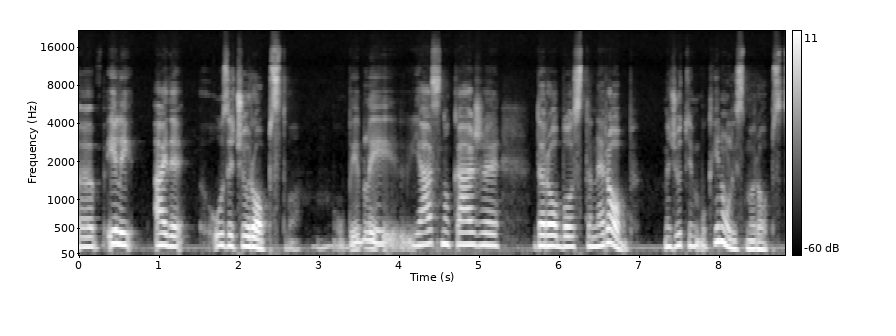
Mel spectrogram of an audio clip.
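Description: The voice has a dark, mellow tone, very wide pitch swings, and very even loudness at a fairly slow pace with long, frequent pauses. The recording is very clean, with a silent background. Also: woman, fairly low pitch for a woman. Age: 40s. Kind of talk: casual chat.

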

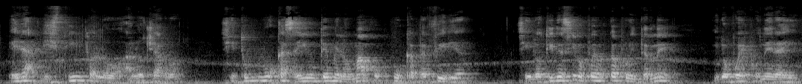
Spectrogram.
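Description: A man's fairly high voice with lively intonation at a very fast pace, with audible room echo and noticeable background noise. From Peru, Callao. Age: 60s. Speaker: percussionist. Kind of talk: interview.

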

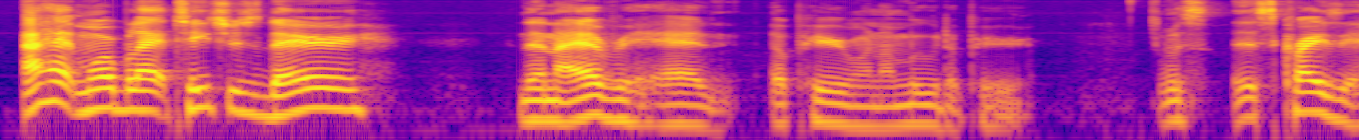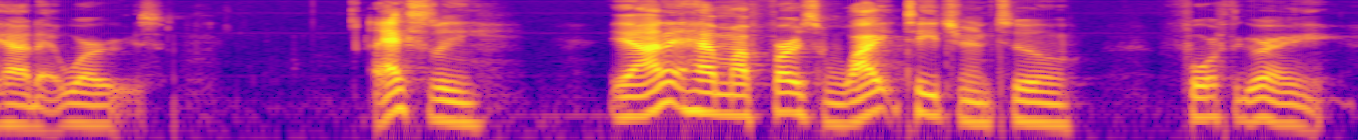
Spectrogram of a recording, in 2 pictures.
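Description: Bright and sharp in tone, a man with a medium pitch speaks at a fairly slow pace with lively intonation and long, frequent pauses, recorded very cleanly against a silent background. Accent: American. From US South, Chattanooga, Tennessee. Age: 30s. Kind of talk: casual chat.

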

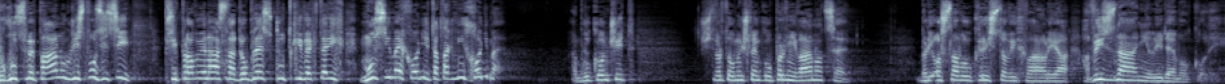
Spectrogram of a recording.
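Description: A man speaks fairly quickly with a high voice. His pitch swings through a very wide range. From Czech village. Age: 40s. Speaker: pastor. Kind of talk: sermon.

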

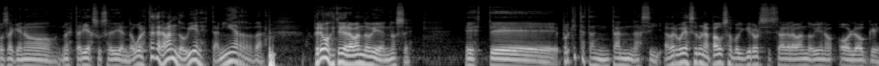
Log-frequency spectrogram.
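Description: Animated, fairly quick speech from a man with a Rioplatense accent, fairly low in pitch and lively in intonation. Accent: Argentine Rioplatense Spanish. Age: 30s. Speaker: podcast host, comedian. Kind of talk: casual monologue. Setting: home.

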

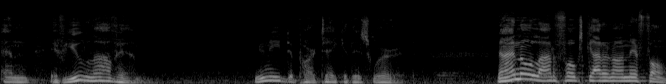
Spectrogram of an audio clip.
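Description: In an animated, passionate tone, a man with an American accent speaks at a moderate pace and medium pitch, somewhat breathy, with very wide pitch swings and long, frequent pauses. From Long Island, New York. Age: 70s. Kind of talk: sermon. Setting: church with live audience and online viewers. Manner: animated, passionate, humorous.

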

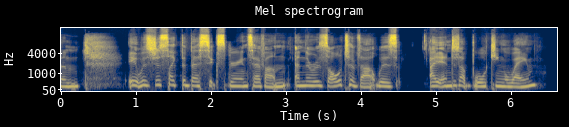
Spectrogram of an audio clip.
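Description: With an Australian accent, a woman speaks at a moderate pace in a dark, mellow tone with fairly even intonation. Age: 30s. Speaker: podcast host. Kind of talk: solo podcast monologue.

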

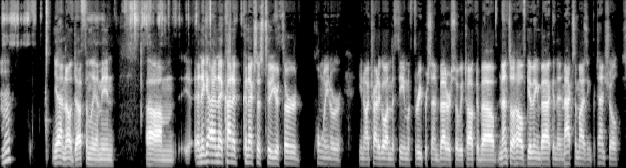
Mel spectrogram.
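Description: With an American accent and an ordinary speaking voice, a man speaks at a medium pitch and a fairly quick pace, with fairly even intonation, on a very clean recording with a silent background. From Brooklyn, New York. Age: 30s. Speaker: podcast host. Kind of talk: casual interview chat.

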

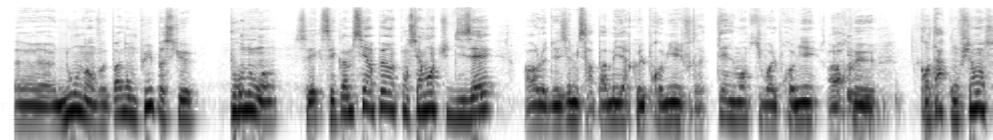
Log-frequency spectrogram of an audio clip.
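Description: A man's dark, mellow tone at a medium pitch, with lively intonation. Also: moderate pace. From France, Paris. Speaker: comedy writer. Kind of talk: casual chat.

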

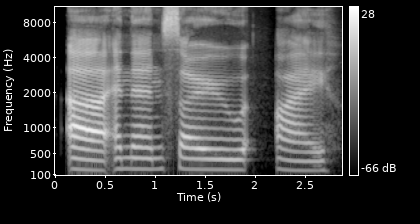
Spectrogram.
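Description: A woman's medium-pitched voice with an Australian accent, flat and monotone, on a very clean recording with a silent background. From Australia, Maitland NSW. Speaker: yoga teacher. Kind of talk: interview chat.

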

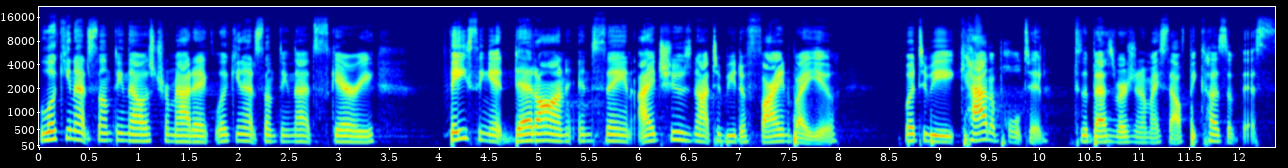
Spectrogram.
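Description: With a bright, sharp, animated tone, a woman talks at a moderate pace and with ordinary pitch variation. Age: 20s. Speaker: podcast host. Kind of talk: personal monologue. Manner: talkative.

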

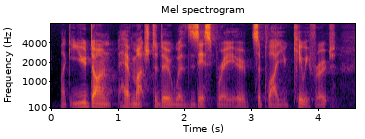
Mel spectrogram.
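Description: A man with a New Zealand accent, fairly low in pitch and monotone with flat intonation, at a moderate pace on a very clean recording with a silent background. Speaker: podcast co-host. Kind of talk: interview, being interviewed. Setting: studio.

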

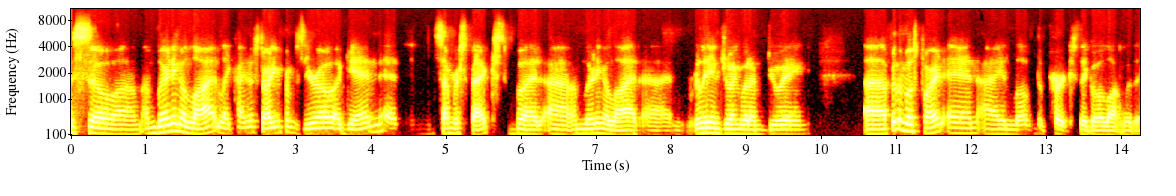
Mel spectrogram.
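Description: A man with an American accent talks at a fairly slow pace in a normal speaking voice, medium in pitch with ordinary pitch variation. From US South, Florida and Alabama. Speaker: podcast guest, friend of host. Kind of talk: casual chat.

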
